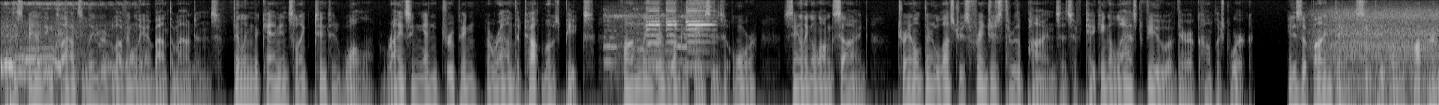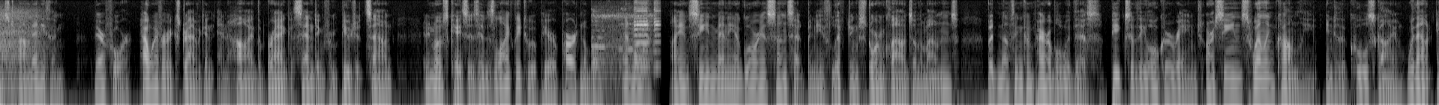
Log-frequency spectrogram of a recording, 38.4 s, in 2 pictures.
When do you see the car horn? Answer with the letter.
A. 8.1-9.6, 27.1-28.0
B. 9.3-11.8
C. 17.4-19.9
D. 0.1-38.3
A.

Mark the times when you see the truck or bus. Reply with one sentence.
You can hear the truck or bus from 17.4 to 19.9 s.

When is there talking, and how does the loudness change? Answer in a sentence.
You can hear the talking from 0.1 to 38.3 s, at a steady volume.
